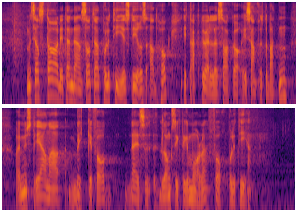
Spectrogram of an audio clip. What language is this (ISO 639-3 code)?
nor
